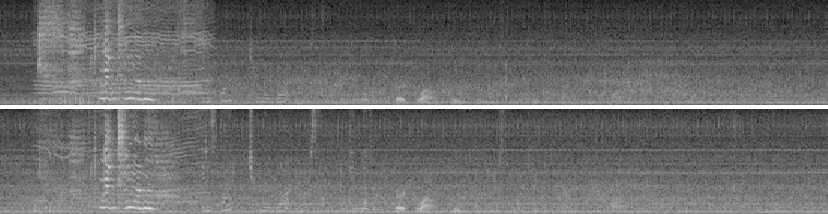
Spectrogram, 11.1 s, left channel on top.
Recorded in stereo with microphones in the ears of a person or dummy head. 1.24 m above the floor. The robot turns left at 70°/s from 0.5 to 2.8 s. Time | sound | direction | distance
0.5 | a sneeze | 45° left | ?
2.7 | a woman speaking | 70° right (ahead or behind) | ?
5.3 | a man speaking | 50° right (ahead or behind) | ?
